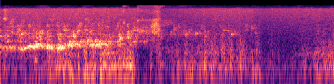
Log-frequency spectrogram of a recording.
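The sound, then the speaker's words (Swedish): A toilet flushes, a rushing swirl of water that is loudest at the start and then settles into a steady, softer running and trickling as the tank refills. “Jag gick på toaletten, mm.”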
